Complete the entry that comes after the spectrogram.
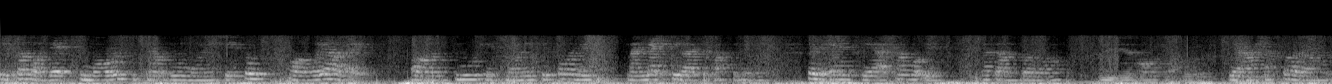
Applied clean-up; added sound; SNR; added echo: none; Walk, footsteps; -4 dB; reverberation time 0.6 s.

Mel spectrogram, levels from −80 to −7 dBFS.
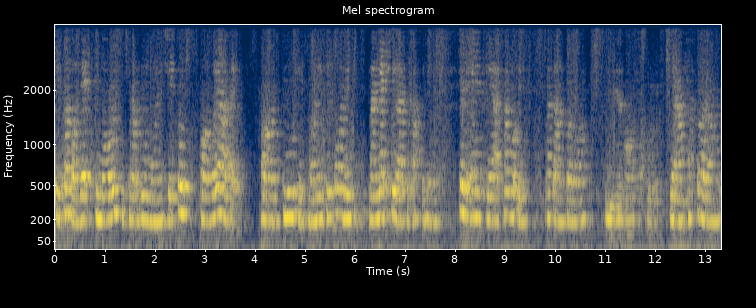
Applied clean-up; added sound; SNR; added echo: neural separator model SepFormer DNS4.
